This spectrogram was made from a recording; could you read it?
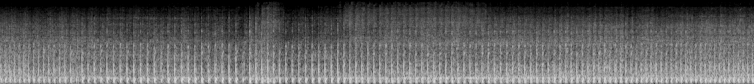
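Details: Axis/Coleman M200 mini bike, 196cc single, tuned 22mm Mikuni carb with needle raised, exhaust, governor delete, flat out at about 31 mph GPS max: steady buzzing pitch stops climbing, capped at the top; owner suspects stock valve springs floating.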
